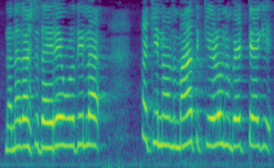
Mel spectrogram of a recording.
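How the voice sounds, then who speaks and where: Female voice actor: squeaky, piercing cartoon village women, North Karnataka Kannada accent, rapid chattering delivery. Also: fairly even intonation. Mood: anxious. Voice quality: very high, bright and shrill. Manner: fast, chattering village talk. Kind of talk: cartoon dialogue acting.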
